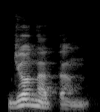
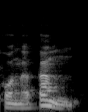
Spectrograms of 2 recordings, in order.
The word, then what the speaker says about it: Jonatán: asentamos la primera sílaba el hebreo es como el español tiende a ser palabras agudas hay que acentuar al final no va a decir Jonathan va a decir jonatán por ejemplo un segundo consejo importante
